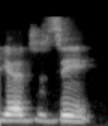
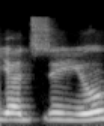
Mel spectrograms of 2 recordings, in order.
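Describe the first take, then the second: First: The word ends with a plain 'ee' sound. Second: The word ends with a final 'yoo' sound. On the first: The speaker calls it right. "We just say yajzi" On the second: The speaker calls it wrong. "we don't say yajzi you"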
